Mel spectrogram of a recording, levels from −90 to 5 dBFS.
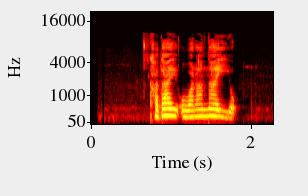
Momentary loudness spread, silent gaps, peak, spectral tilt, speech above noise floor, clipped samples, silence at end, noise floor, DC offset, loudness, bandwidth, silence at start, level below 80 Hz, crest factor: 15 LU; none; -4 dBFS; -4.5 dB/octave; 25 dB; under 0.1%; 0.5 s; -44 dBFS; under 0.1%; -20 LUFS; 11 kHz; 0.75 s; -68 dBFS; 20 dB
